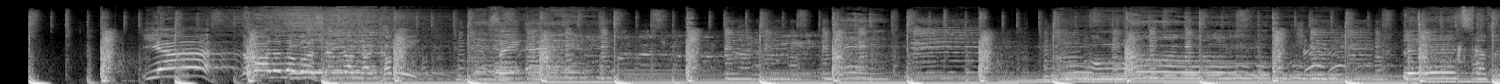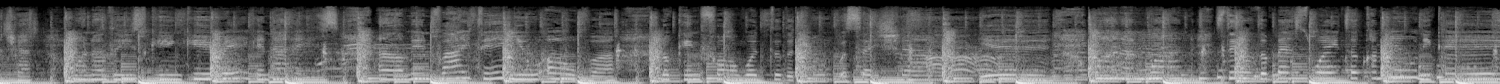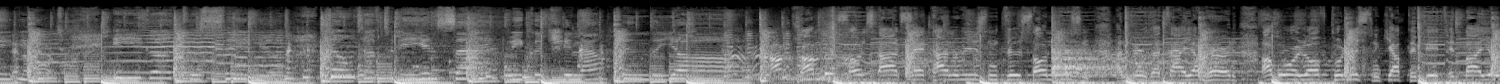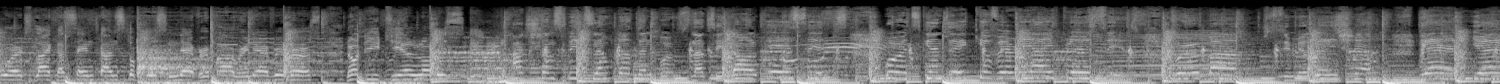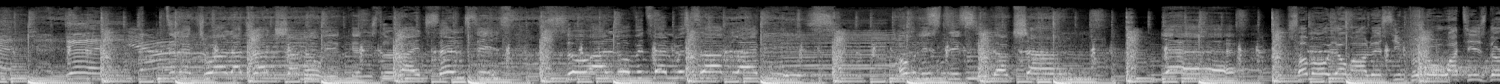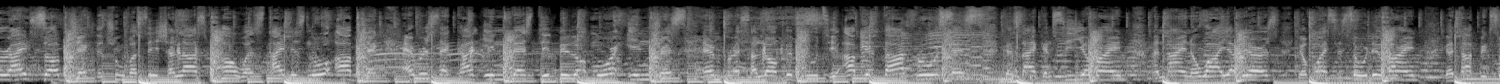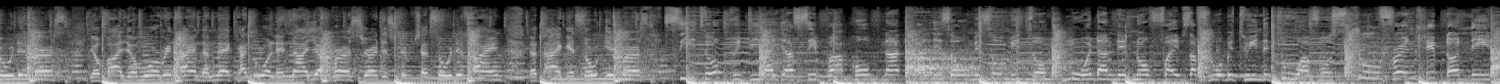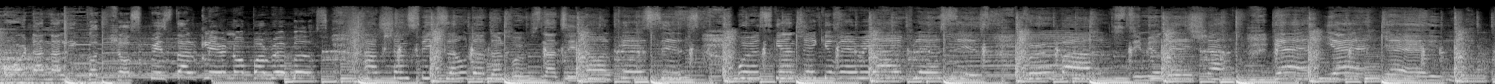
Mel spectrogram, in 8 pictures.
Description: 🎧 In sottofondo, una selezione musicale che riflette lo spirito del Bababoom: roots, dub, dancehall e vibrazioni positive in riva al mare.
